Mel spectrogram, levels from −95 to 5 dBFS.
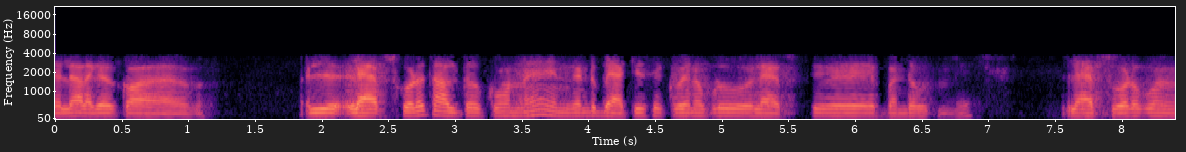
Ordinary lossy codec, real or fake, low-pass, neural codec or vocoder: AAC, 16 kbps; real; 3.6 kHz; none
